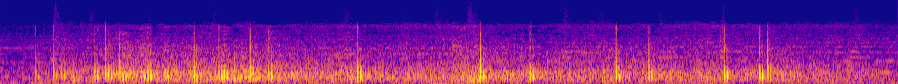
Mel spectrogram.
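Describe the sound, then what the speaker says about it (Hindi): Diwali fireworks and firecrackers go off across Delhi in a dense, continuous crackle of sharp pops and bangs over a steady rumbling background, with no talk. "दिल्ली के हर कोने में आतिशबाजी हुई"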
